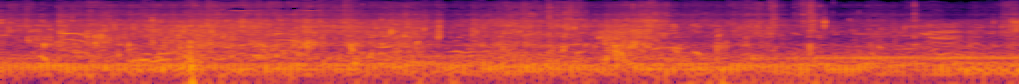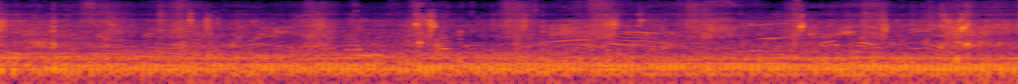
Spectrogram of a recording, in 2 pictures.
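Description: Bare feet splash and crunch over wet weeds.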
